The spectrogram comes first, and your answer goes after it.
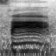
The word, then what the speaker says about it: ทราบ: ศาลา อ่าน ว่า เศรษฐี ต่อ ไป ทร ค่ะ ทร ออก เสียง ซ โซ่ นะ คะ ไฟล์ อ่าน ว่า ทราย ทราบ อ่าน ว่า ทราบ ทรุด โทรม อ่าน ว่า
